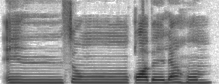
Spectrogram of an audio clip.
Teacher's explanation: کیونکہ حرف القاف حروف التفخیم میں سے ہے اور غنہ اپنے اگلے والے حرف کا حکم لیتا ہے تفخیم میں اور ترقیق میں، لہذا ہمیں یہ غنہ کو تفخیم سے ادا کرنا ہے، انسن قبلہم۔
